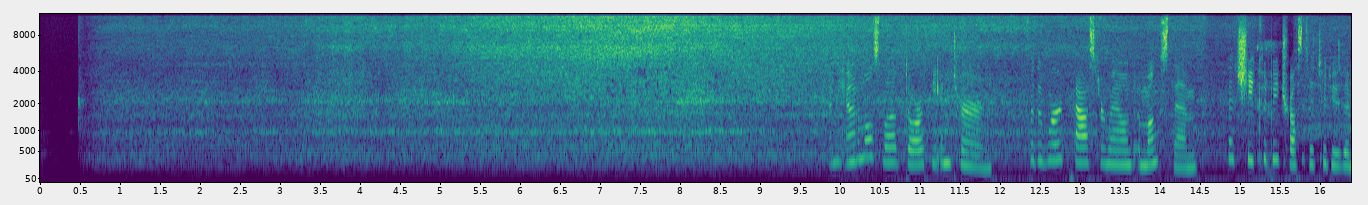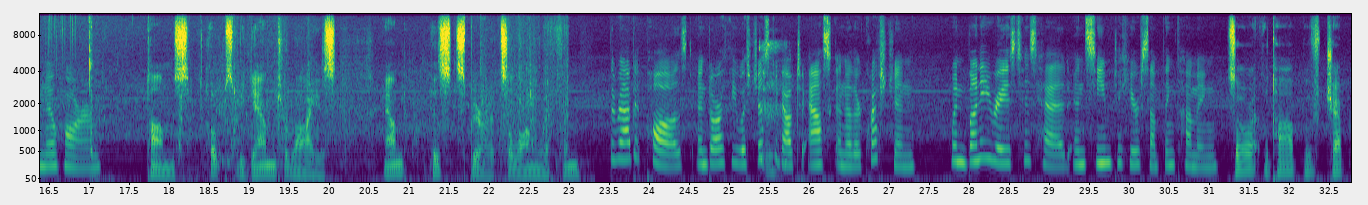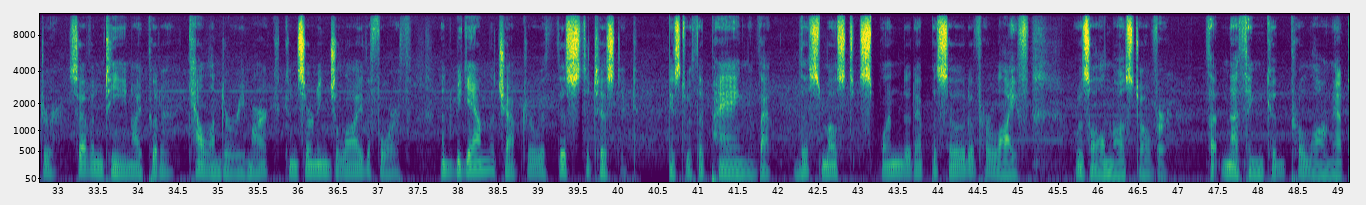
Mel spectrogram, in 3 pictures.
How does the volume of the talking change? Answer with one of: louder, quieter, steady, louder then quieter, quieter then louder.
steady.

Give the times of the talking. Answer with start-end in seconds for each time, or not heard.
9.8-49.0.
